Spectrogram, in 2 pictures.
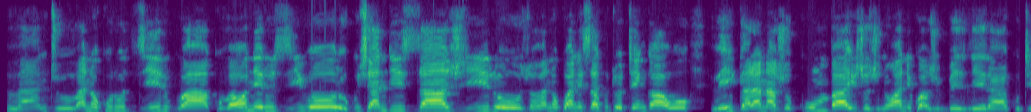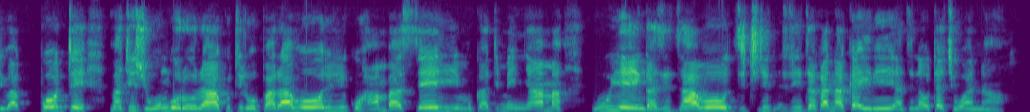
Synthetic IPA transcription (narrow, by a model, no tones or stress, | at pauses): ʋantʰuʋano̞kuɾud͡zirwakuʋaone̞ɾuziʋo̞rwe̞kuʃandisaʐiro̞ʐaʋano̞kwanisakuto̞te̞ŋɡawo̞ | ʋeiɡʱaɾanaʐo̞kumbaiʐo̞ʐino̞wanikwaʐibʱe̞ɮe̞ɾakutiʋa | po̞te̞ | ʋat͡ʃiʐio̞ŋɡo̞ɾo̞rakutiro̞paɾaʋo̞ɾirikuɦambase̞imukatime̞ɲama | uje̞ŋɡazid͡zaʋo̞d͡zirid͡zakanakaeɾeɦad͡zinautat͡ʃiwaːnaːo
